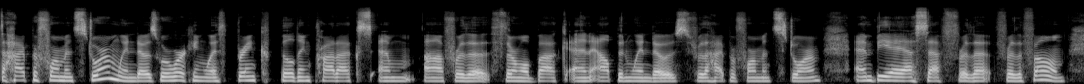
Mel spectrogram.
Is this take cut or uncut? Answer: uncut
